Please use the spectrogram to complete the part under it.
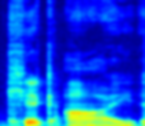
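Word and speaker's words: KiCk i: So Kick Eye is the name of the album, I believe. That's how you pronounce it.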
